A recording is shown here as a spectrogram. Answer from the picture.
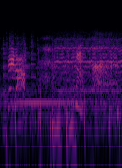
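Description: Film score with a steady held tone and percussive hits, with short, high, wavering cries over it at the start and near the end.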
